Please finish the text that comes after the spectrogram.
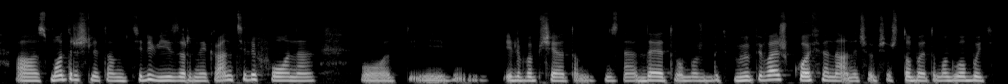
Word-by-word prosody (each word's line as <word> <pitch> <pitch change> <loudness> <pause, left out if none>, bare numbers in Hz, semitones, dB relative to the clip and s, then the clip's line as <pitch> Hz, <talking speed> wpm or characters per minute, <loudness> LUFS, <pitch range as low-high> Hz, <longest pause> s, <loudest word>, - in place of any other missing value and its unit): а, 175 0 +2
смотришь 210 +5 +1
ли 185 -2 +1
там 170 -2 -2
телевизор, 180 -3 +2
на 170 0 +1
экран 190 +5 0
телефона, 180 -6 +1 0.4
вот 85 -1 -1
и, 95 - -3 0.5
или 185 0 +1
вообще, 175 -1 +1
там, 170 +1 -7
не 175 - -3
знаю, 170 0 -4
до 175 +3 +3
этого, 175 -1 +2
может 170 0 -2
быть, 185 +1 -5
выпиваешь 200 +5 +2
кофе 190 -1 +3
на 175 -1 0
ночь, 160 0 -4
вообще, 180 +4 -5
что 180 +1 -1
бы 175 0 +2
это 170 - -3
могло 180 +1 +2
быть? 180 -2 0
175 Hz, 170 wpm, -24 LUFS, 170-185 Hz, 0.5 s, до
